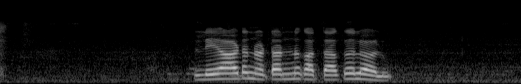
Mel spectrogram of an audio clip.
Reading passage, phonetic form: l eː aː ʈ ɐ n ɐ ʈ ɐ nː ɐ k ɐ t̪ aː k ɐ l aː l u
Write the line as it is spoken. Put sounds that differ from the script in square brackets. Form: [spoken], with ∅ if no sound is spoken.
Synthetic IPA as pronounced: l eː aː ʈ ɐ n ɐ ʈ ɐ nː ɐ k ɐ t̪ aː k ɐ l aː l u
